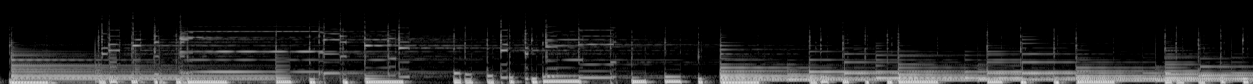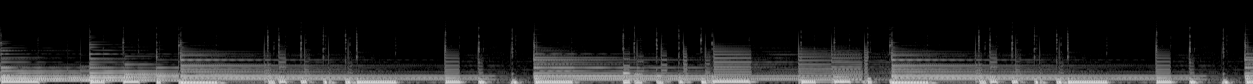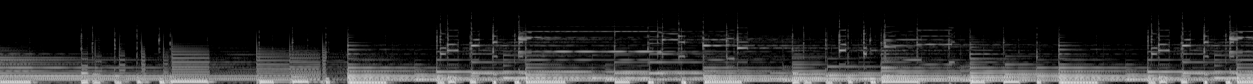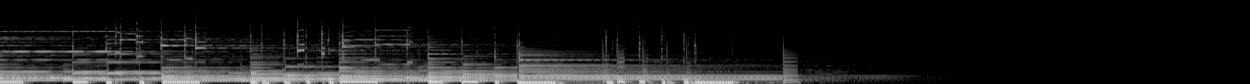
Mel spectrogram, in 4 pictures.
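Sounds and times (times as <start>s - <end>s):
backing track: 0.1s - 45.6s.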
